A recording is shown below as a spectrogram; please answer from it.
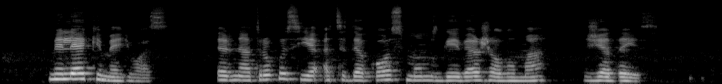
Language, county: Lithuanian, Šiauliai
